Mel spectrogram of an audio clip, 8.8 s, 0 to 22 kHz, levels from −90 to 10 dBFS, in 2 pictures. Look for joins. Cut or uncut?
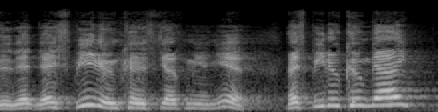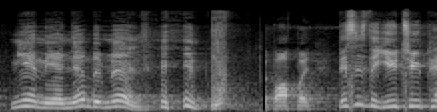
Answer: cut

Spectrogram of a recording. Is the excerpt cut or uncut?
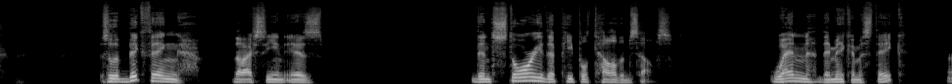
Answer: uncut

